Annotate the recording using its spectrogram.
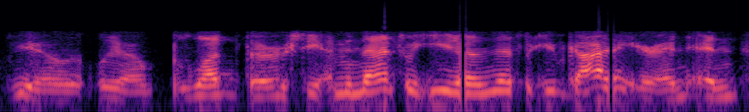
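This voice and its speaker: A man appearing as a guest on a political talk show who speaks heatedly and haltingly, repeating words before he lands his point. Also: medium pitch, no room sound. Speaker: guest commentator. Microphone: phone line. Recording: tinny phone line.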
